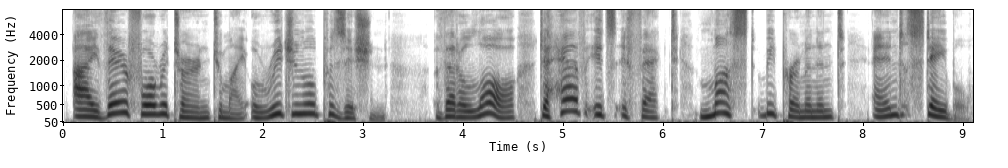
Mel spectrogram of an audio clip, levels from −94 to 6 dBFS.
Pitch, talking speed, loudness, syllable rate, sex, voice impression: 185 Hz, 125 wpm, -17 LUFS, 4.2 syllables/s, male, masculine, adult-like, relaxed, bright, muffled, fluent, slightly refreshing, sincere, calm, friendly, slightly reassuring, slightly wild, kind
